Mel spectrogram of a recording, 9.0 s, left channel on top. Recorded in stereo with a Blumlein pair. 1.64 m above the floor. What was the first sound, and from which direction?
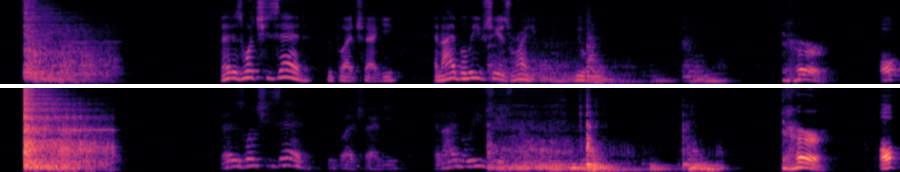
An explosion, 50° right.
